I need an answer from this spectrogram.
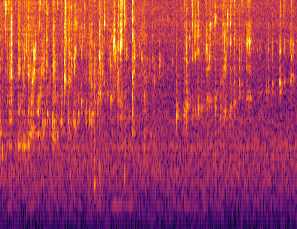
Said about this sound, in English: you can hear it, it's going right into the pan with the funnel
